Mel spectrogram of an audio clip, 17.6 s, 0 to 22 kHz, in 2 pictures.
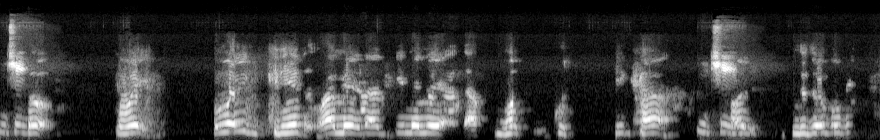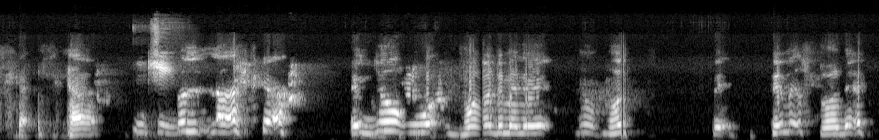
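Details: Young adult man with cerebral palsy since age 2; could not speak as a child and still needs double effort to speak, cannot say things clearly; dysarthria (cerebral palsy).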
